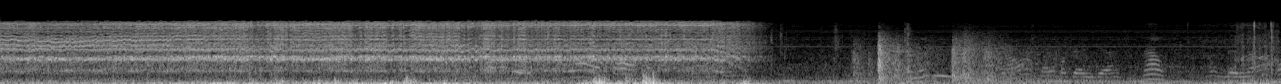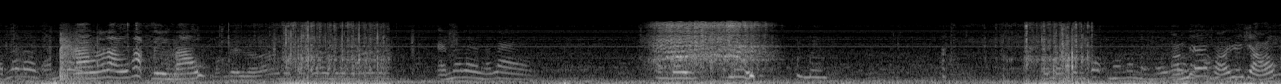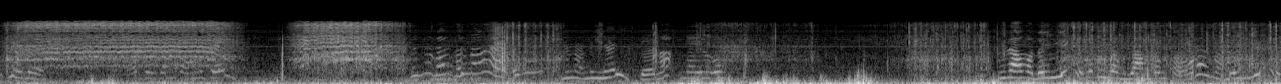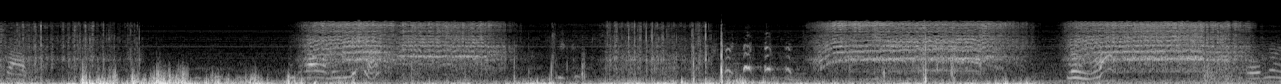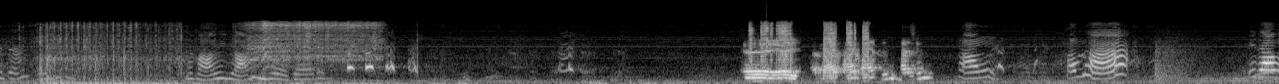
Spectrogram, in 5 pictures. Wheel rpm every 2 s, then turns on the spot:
160, 170, 170, 110, 0, 0, 10, 10, 10, 30, 20, 20, 20, 100, 70, 10, 20, 10, 30, 30, 30, 90, 20, 100, 80, 80, 40, 110, 0, 0, 0, 0.
16-18 22-24 30-32 34-40 44-46 50-52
